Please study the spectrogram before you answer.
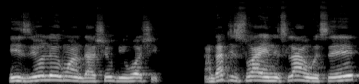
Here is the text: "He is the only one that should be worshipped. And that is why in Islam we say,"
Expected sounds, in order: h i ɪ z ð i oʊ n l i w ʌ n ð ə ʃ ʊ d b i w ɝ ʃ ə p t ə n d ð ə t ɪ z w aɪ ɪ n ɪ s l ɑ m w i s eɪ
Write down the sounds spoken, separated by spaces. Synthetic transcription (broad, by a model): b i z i oʊ l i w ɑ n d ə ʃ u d b i w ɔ ʃ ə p ə n d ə t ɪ s w aɪ ɪ n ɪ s l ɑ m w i s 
